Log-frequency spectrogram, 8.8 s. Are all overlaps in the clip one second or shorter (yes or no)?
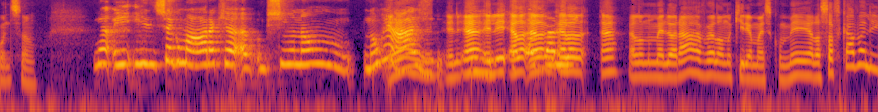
no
